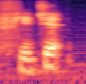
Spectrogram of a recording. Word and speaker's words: Fugit: I think Fugit, like fugitive. – But is that a name? Fugit?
